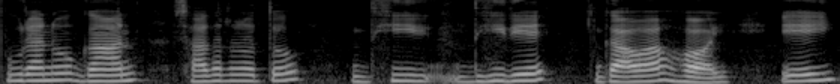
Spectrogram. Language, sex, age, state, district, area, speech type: Bengali, female, 45-60, West Bengal, North 24 Parganas, urban, spontaneous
